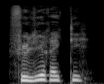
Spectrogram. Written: følgerigtig

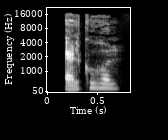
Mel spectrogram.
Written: alkohol

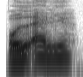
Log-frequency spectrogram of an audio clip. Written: rødalge

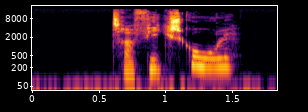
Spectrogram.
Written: trafikskole

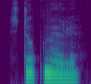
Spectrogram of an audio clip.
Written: stubmølle

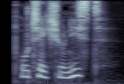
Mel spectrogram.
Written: protektionist

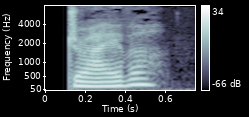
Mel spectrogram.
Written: driver

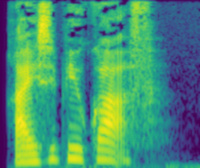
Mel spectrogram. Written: rejsebiograf

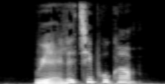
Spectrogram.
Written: REALITYPROGRAM

